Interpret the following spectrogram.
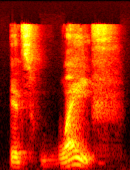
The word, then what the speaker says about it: wife: Remember in the word wife there's a silent e at the end and that means instead of with wife. So wife. Wife. Exactly. So the e tells you I has to be open not closed.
